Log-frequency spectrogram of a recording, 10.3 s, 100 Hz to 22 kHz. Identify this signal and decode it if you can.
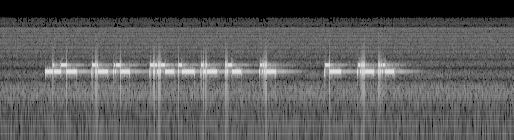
TTY/TDD text telephone tones (45.45 baud Baudot), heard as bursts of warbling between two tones, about 400 Hz shift, 1600 Hz centre. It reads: THE EMPERORS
